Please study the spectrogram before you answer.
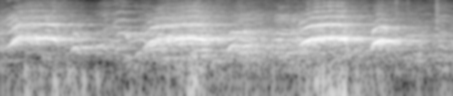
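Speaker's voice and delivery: very high, loud mock scream; hammed-up terrified scream. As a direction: shriek in freefall. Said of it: "I'm screaming".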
